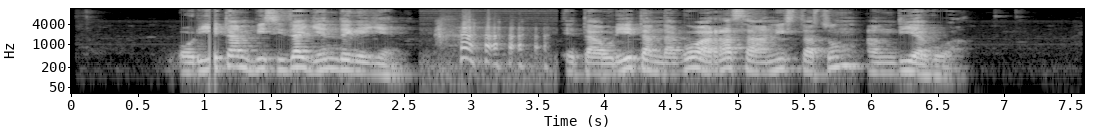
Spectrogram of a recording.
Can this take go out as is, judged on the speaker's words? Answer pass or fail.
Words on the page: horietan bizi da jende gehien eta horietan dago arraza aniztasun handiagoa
pass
